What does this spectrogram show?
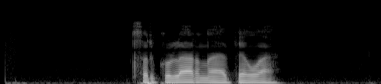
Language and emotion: Russian, neutral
